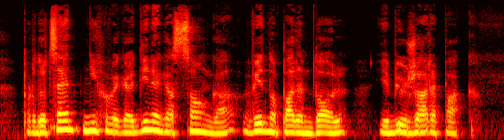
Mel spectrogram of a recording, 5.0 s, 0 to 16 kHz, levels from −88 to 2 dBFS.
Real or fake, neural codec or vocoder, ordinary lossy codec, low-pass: fake; vocoder, 44.1 kHz, 128 mel bands every 256 samples, BigVGAN v2; MP3, 64 kbps; 14.4 kHz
